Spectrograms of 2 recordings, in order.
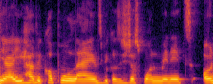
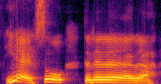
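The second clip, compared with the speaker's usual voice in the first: mock stutter; 5 semitones higher, 5 dB louder than usual. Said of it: "I'll just be like".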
